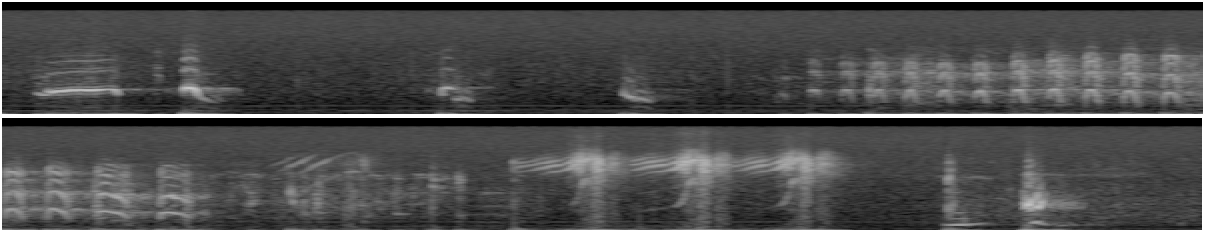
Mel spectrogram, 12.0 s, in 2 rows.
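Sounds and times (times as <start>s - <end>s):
rapid repeated bird notes: 4.0s - 10.3s
high buzzy bird notes: 7.4s - 10.3s.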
